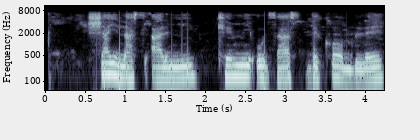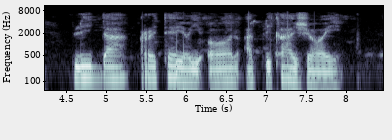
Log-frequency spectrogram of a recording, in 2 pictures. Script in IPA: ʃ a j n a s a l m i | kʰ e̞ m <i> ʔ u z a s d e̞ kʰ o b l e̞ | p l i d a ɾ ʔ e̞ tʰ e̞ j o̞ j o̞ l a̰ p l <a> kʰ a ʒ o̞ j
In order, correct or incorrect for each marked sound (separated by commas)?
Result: correct, incorrect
